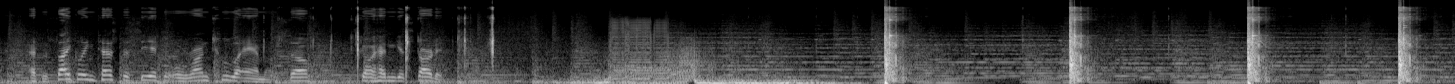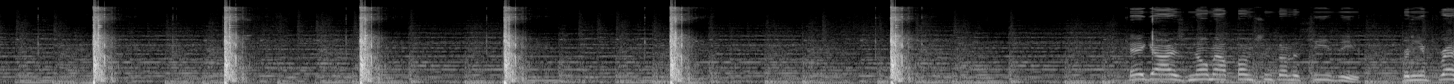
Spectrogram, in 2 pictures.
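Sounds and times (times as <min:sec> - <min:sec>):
background music: 0:00.0 - 0:29.0
pistol shots: 0:08.8 - 0:09.3, 0:10.7 - 0:11.1, 0:12.5 - 0:12.9, 0:14.0 - 0:14.4, 0:15.5 - 0:15.8, 0:16.8 - 0:17.2, 0:18.1 - 0:18.6, 0:19.5 - 0:20.0, 0:21.2 - 0:21.7, 0:23.4 - 0:23.9.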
